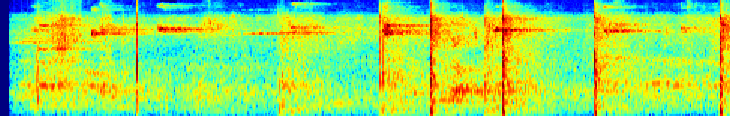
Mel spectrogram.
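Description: A basketball being dribbled on a hard court floor close by: four sharp thuds, the last three about two-thirds of a second apart, with voices in the background.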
